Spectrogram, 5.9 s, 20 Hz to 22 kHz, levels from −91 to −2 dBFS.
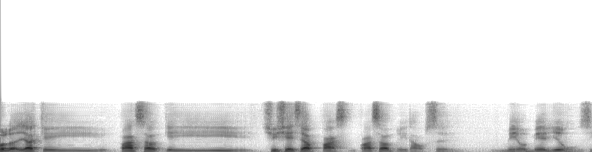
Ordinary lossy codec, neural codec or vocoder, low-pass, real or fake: none; codec, 16 kHz, about 1 kbps, DyCAST, with the encoder's durations; 7.2 kHz; fake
